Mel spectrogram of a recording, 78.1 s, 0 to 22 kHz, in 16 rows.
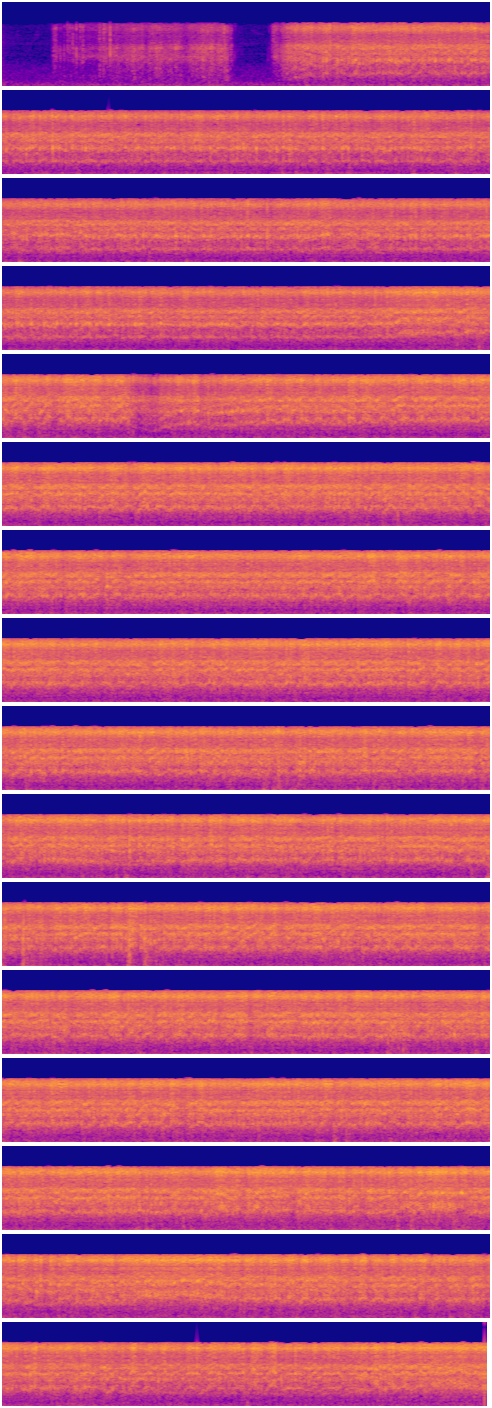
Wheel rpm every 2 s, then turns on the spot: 10, 70, 160, 160, 160, 160, 160, 160, 170, 200, 170, 200, 230, 240, 230, 230, 230, 230, 230, 230, 220, 230, 220, 220, 220, 230, 230, 230, 230, 230, 220, 230, 230, 240, 230, 250, 230, 200, 210.
0-2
